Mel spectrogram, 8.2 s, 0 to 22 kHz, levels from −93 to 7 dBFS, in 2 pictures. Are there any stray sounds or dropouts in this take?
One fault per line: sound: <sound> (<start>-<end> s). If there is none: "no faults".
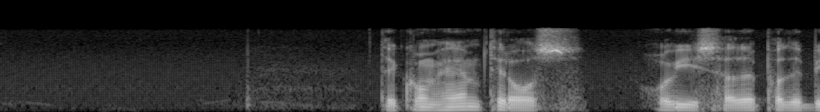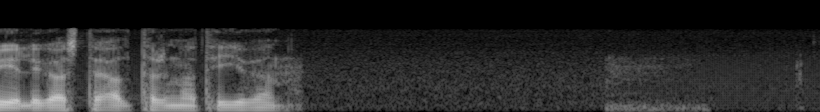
no faults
